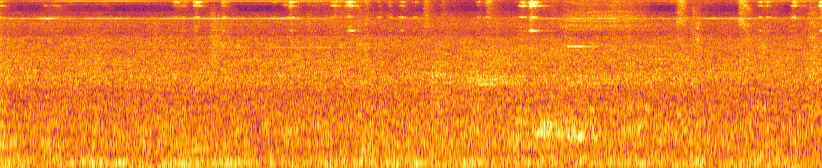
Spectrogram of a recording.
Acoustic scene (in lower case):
subway station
